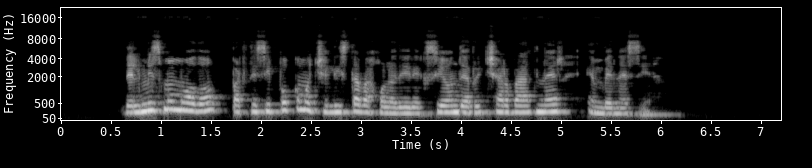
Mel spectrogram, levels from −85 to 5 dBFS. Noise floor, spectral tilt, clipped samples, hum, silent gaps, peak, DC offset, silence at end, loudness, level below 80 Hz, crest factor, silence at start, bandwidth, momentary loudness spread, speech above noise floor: -86 dBFS; -5.5 dB/octave; under 0.1%; none; none; -4 dBFS; under 0.1%; 1.15 s; -20 LUFS; -66 dBFS; 16 dB; 0.65 s; 7.8 kHz; 11 LU; 66 dB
